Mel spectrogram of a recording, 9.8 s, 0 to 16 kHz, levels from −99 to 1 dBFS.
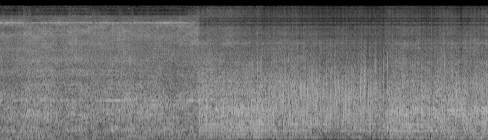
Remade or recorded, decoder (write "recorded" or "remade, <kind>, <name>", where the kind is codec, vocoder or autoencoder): remade, codec, SNAC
